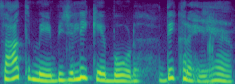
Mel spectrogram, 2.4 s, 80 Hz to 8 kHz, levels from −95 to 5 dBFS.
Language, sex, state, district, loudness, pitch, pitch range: Hindi, female, Himachal Pradesh, Shimla, -13 LUFS, 225 Hz, 200-275 Hz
